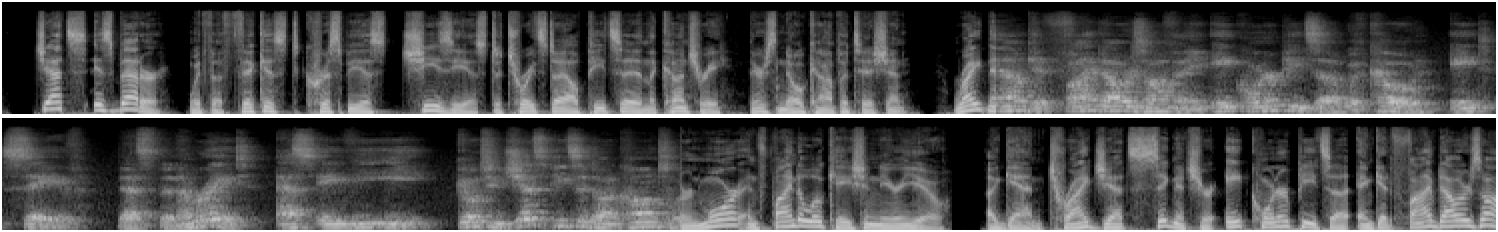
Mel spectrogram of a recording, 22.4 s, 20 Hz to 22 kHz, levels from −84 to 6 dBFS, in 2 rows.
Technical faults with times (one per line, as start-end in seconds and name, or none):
7.44-16.29 switch to a distant microphone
